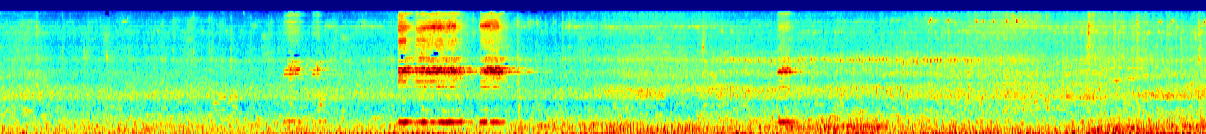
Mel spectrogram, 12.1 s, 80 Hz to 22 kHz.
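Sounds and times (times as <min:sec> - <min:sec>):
traffic engines rumbling: 0:00.0 - 0:12.0.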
